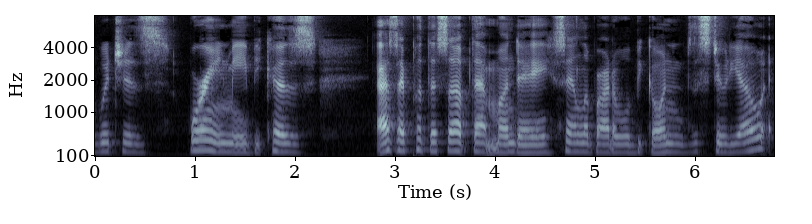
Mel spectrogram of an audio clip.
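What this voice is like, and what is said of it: Slightly congested voice from a cold. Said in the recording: “I don't know if you can hear it in my voice, but I have a little bit of a cold”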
